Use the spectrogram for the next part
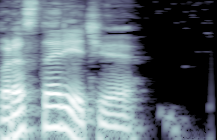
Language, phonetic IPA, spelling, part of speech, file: Russian, [prəstɐˈrʲet͡ɕɪje], просторечие, noun, Ru-просторечие.ogg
